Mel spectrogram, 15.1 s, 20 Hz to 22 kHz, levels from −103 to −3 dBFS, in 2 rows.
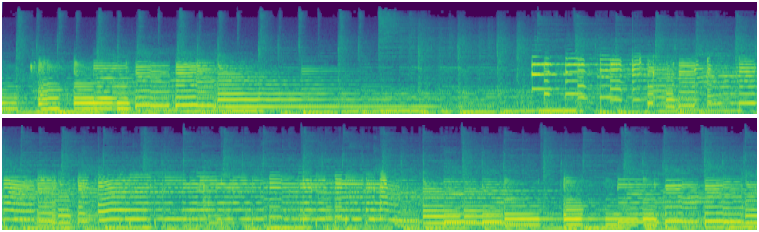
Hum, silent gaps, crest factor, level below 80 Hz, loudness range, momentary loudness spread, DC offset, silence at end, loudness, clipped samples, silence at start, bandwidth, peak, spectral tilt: none; none; 14 dB; -26 dBFS; 3 LU; 9 LU; 0.1%; 0 s; -14 LUFS; under 0.1%; 0 s; 15 kHz; 0 dBFS; -7 dB/octave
